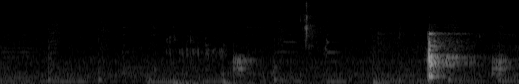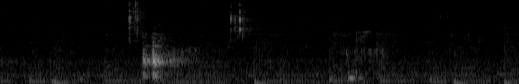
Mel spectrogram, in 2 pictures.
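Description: Quiet mouth sounds of eating plantain fufu and peanut soup by hand: soft chewing with a few short wet smacks, the loudest about two seconds in and two more about a second later.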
